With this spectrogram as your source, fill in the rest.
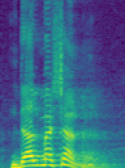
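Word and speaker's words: Dalmatian: उसके बाद डेल्मेशन, डेल्मेशन इसका स्पेलिंग आप देखेंगे तो इसमें भी लास्ट में TIAN होता है, डेल्मेशन।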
